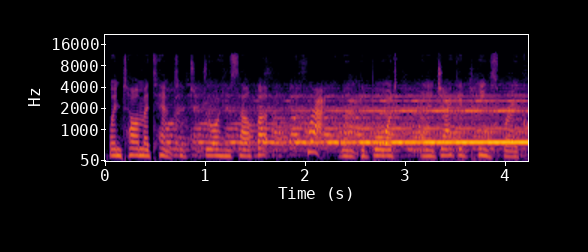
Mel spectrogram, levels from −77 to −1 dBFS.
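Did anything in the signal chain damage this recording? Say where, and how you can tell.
Yes. Feedback howl sets in at 0.59 s and runs to the end: a tone near 700 Hz builds up, repeating roughly every 300 ms, and peaks about 7 dB above the speech. That's an acoustic loop at the call stage. Two devices sharing a room keep re-amplifying each other until something mutes.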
